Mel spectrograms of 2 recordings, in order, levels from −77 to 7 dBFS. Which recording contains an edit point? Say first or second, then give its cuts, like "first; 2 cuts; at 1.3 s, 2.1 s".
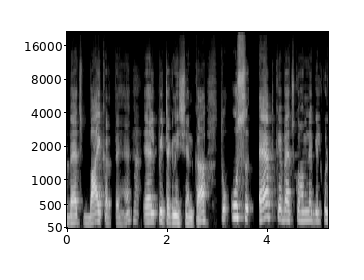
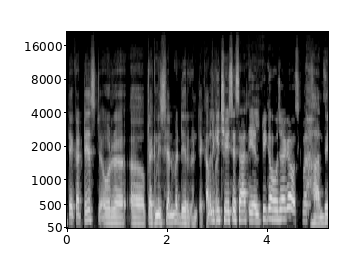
second; 1 cut; at 1.6 s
